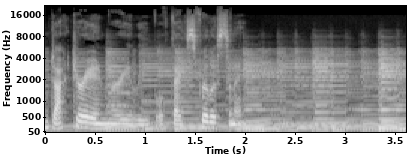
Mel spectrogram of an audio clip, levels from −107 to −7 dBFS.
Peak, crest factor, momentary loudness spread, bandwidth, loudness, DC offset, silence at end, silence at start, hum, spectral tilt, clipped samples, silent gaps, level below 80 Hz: -4 dBFS; 20 dB; 7 LU; 19 kHz; -23 LUFS; under 0.1%; 0 s; 0 s; none; -4.5 dB/octave; under 0.1%; none; -60 dBFS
